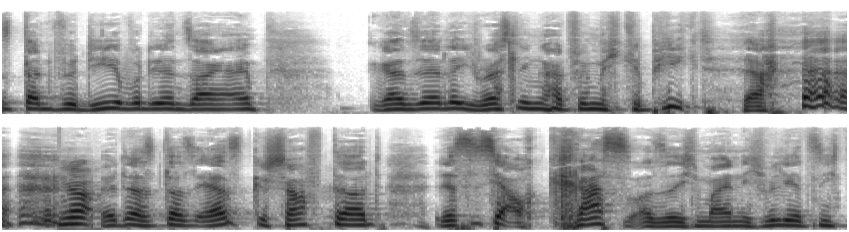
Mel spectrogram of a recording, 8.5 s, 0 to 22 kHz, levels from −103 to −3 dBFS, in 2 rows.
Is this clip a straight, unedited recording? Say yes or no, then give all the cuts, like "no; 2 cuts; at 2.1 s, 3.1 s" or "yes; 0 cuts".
yes; 0 cuts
